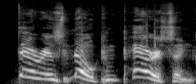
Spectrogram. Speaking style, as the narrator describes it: cried David

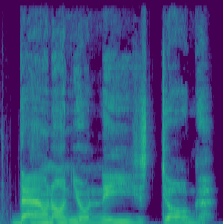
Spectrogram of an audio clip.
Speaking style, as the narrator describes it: snarled the cloak with the irons

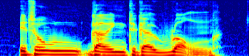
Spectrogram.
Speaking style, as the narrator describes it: said Rincewind flatly

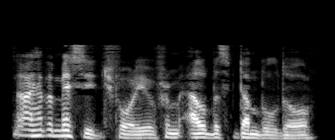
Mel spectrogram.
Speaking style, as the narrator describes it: Phineas Nigellus said lazily

